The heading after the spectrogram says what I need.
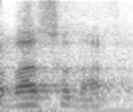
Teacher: ਬੜੇ ਧਿਆਨ ਨਾਲ ਉਸ ਔਂਕੜ ਨੂੰ ਬੋਲਣਾ, ਬਿਲਕੁਲ ਹਲਕਾ, ਤੇ ਸ਼ਬਦ ਰਹਿ ਜਾਏਗਾ ਵਸੁਧਾ।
